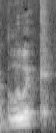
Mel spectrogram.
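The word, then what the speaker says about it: Glueck: couple married couple from Harvard name is uh glueick and that is spelled g-l-u-e-c-k and they just long-term longitudinal study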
